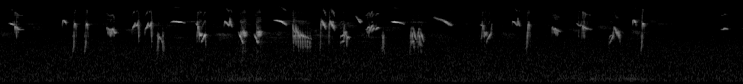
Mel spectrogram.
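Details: Godlewski's bunting singing in the Mongolian Gobi: a quick run of thin, high, chipping notes and short slurred whistles, nearly continuous over several seconds against a quiet background.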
